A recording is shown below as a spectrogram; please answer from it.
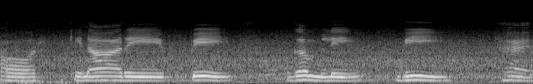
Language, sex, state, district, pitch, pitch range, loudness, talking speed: Hindi, female, Chandigarh, Chandigarh, 180 Hz, 175-190 Hz, -13 LUFS, 65 wpm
